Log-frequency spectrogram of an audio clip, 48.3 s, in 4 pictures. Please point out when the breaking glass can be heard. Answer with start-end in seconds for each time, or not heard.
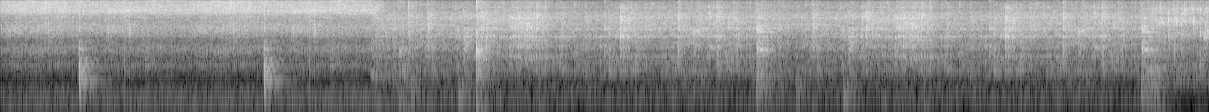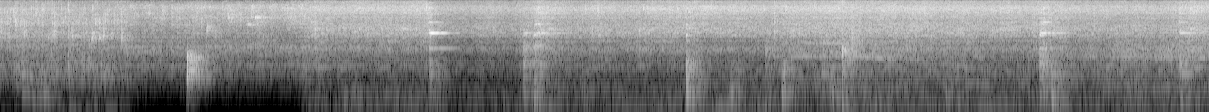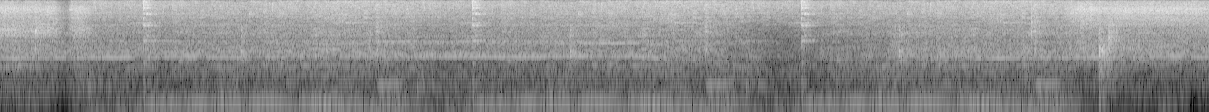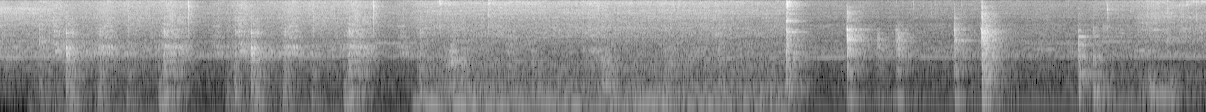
4.0-4.9, 19.7-20.9, 34.4-35.6.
